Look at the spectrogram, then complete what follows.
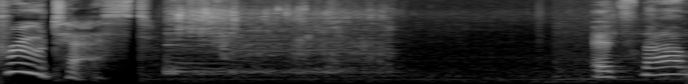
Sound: pouring

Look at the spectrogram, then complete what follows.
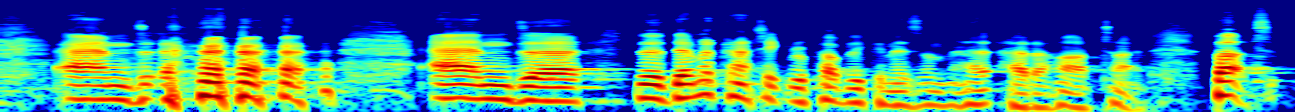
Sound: laughter

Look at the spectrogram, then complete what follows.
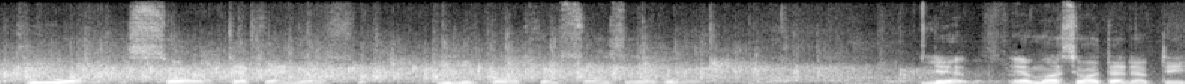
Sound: applause

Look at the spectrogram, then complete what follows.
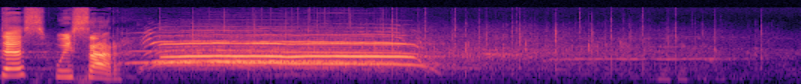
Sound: audience and graduates cheering

